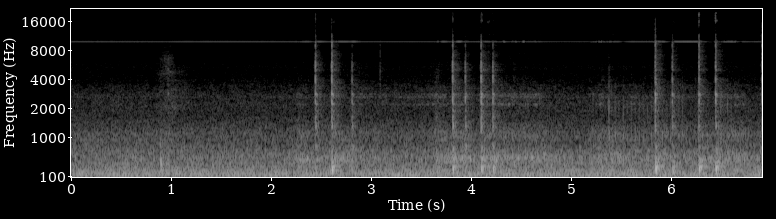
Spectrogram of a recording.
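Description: Quiet cabin with sharp, irregular clicks coming in short bursts of two or three; an actuator ticking, cause unclear.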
